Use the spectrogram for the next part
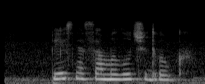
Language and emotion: Russian, neutral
